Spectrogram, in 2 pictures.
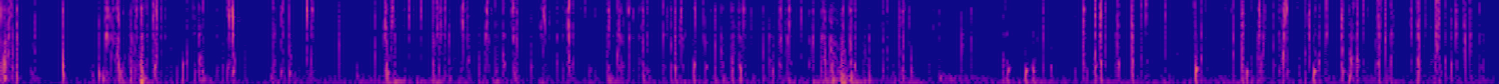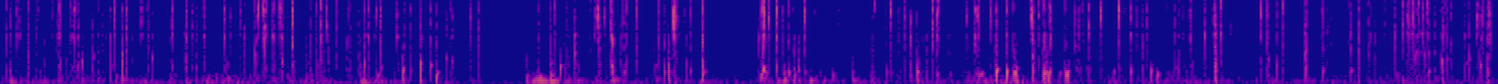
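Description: Long acrylic nail tips scratch across the top of the domed, hollow steel-mesh grille of a large USB microphone. The result is a dense, continuous run of crackly scratching and rapid dry clicks that spread from low rumble to bright hiss. Each click dies instantly, and there are brief pauses between bursts.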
